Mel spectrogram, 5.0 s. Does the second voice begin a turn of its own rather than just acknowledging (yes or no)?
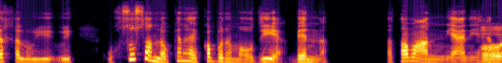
yes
